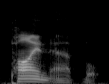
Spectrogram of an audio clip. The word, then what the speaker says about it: pineapple: a word pineapple and we're saying pine is louder pineapple that's two levels of loudness some words actually I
